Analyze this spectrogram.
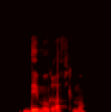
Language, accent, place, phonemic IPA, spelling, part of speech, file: French, France, Lyon, /de.mɔ.ɡʁa.fik.mɑ̃/, démographiquement, adverb, LL-Q150 (fra)-démographiquement.wav
- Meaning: demographically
